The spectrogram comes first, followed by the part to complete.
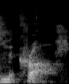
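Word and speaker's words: מקרא: A mikra, rather pronounced, the Hebrew word is mikra.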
